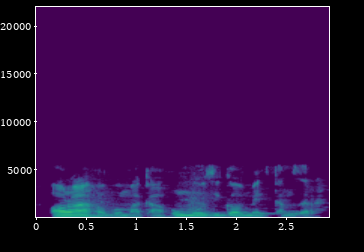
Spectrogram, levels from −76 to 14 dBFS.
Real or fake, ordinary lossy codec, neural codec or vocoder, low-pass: real; none; none; 5.4 kHz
